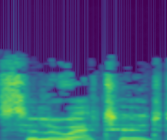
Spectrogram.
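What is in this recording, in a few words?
"silhouetted", British English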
